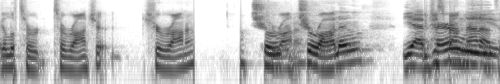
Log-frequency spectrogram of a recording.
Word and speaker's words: Toronto: it's like a little Toronto Toronto Toronto yeah like yeah we learned that the right way to say Toronto is Toronto Toronto in late January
